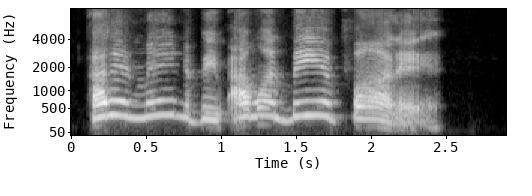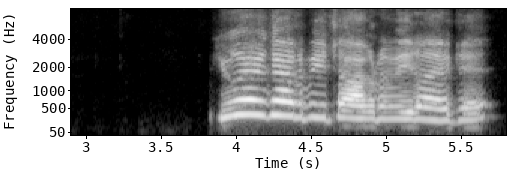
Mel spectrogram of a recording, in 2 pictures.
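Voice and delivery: high, whiny mock protest; squeaky put-upon voice insisting he meant no harm; imitating Jay Will. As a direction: pitch it way up, offended and defensive. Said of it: "Jay Will said".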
